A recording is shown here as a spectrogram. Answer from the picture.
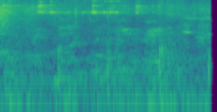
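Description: Airport terminal background: faint voices of people walking past over a low steady rumble, with a couple of brief higher sounds about half a second and a second and a half in.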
